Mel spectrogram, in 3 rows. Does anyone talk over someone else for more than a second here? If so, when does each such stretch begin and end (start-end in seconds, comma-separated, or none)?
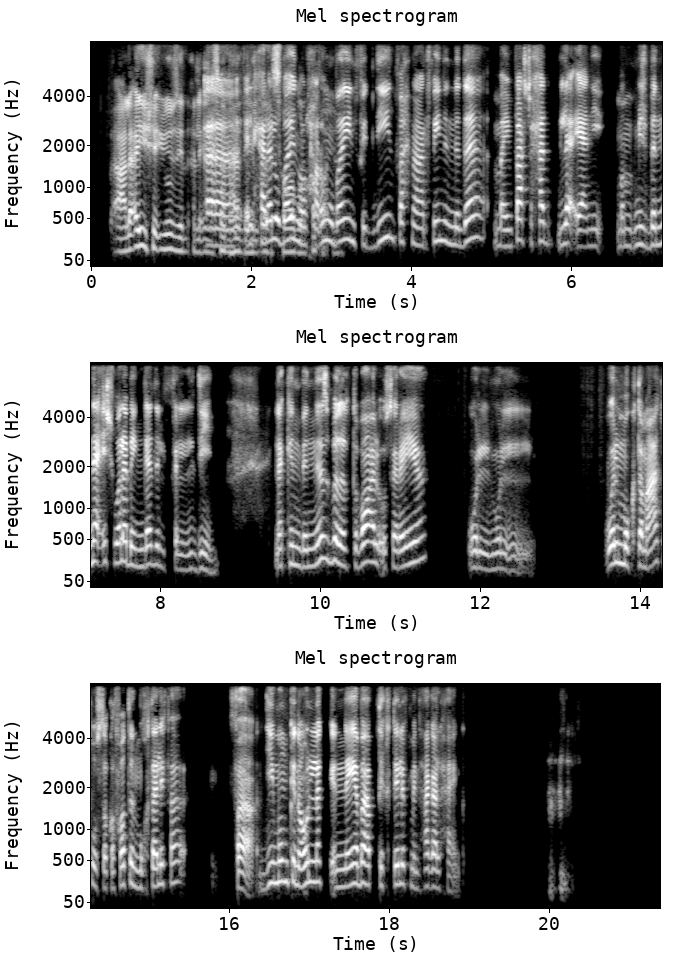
1.4-3.1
